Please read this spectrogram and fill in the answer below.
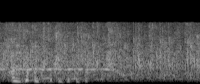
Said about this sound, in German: geben mal einen Applaus für Jesus.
